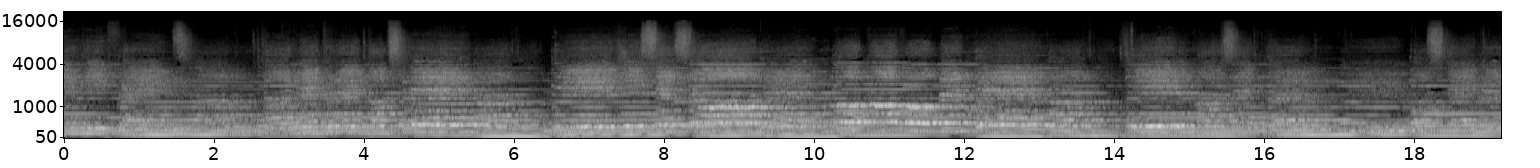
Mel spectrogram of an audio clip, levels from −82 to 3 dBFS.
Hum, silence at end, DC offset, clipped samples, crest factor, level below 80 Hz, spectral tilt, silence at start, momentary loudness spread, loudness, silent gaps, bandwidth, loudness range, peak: none; 0 s; under 0.1%; under 0.1%; 16 dB; -36 dBFS; -6 dB/octave; 0 s; 8 LU; -23 LUFS; none; 16 kHz; 5 LU; -6 dBFS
